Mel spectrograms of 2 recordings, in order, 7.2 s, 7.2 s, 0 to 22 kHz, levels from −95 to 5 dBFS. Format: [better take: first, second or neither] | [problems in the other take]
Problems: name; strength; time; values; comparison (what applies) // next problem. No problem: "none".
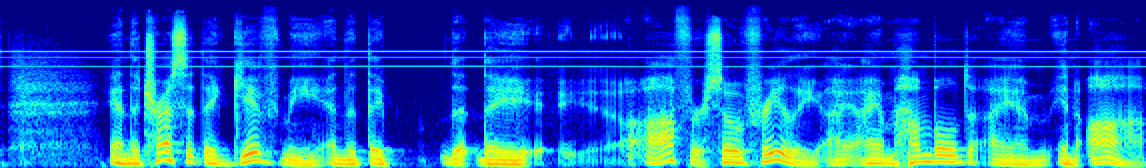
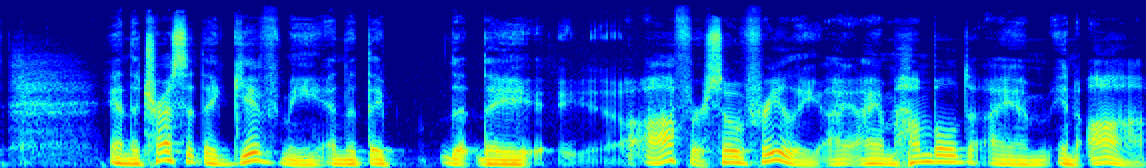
second | high-pitched whine; noticeable; throughout; 6 kHz, 20 dB below the speech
